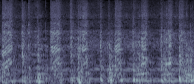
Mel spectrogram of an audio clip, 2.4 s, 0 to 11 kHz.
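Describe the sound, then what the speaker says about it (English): A Lamborghini hybrid hypercar with 920 combined horsepower revs hard at a hypercar event in the UK, loud rapid pulsing engine bursts with crackling exhaust, close up, with faint voices mixed in. "Hell of a lot of horsepower coming out of that engine."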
